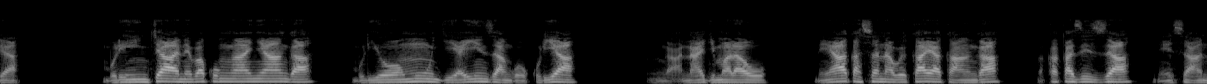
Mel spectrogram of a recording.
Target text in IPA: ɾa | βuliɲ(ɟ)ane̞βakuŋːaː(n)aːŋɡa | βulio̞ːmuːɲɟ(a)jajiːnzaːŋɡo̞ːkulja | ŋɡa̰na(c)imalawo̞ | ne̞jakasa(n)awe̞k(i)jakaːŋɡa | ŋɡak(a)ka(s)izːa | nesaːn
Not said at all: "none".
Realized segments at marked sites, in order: c, ɲ, i, ɟ, n, a, a, z

